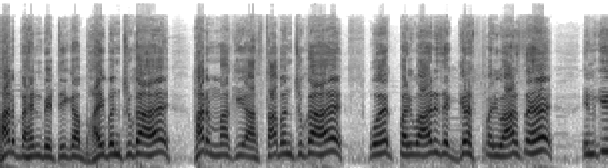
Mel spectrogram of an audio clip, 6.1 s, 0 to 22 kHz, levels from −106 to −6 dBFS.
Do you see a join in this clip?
no; 0 cuts

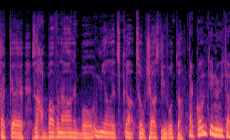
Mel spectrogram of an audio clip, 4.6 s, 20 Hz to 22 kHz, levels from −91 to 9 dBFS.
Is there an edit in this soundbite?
yes; 1 cut; at 3.7 s

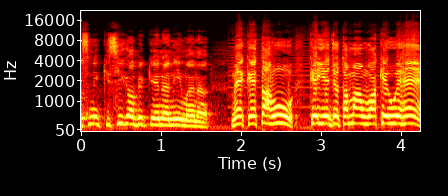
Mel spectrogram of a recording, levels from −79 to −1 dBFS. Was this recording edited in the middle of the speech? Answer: yes; 1 cut; at 1.8 s

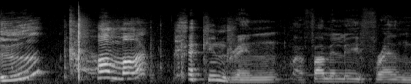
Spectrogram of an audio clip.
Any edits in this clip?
yes; 1 cut; at 2.0 s

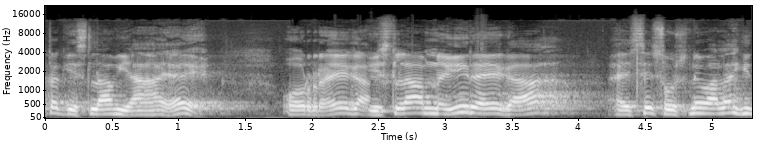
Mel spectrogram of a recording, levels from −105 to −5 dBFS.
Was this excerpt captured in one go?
no; 1 cut; at 2.4 s

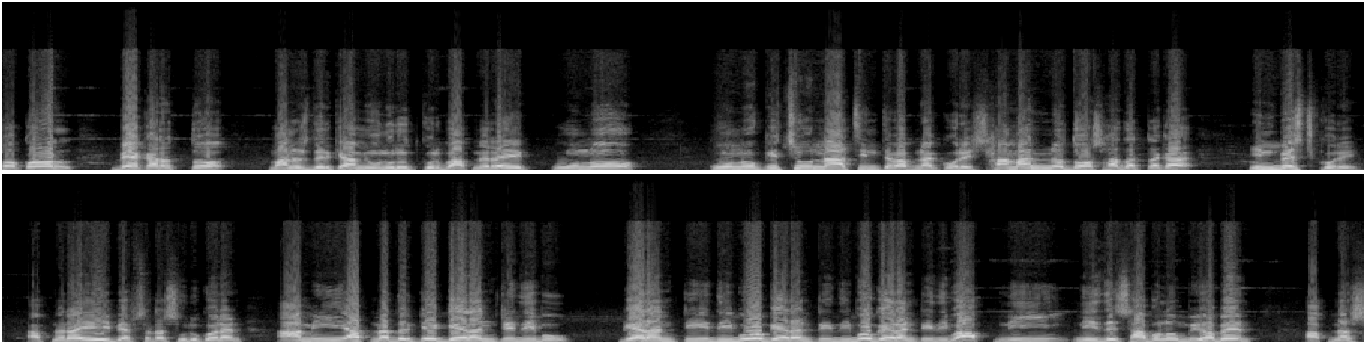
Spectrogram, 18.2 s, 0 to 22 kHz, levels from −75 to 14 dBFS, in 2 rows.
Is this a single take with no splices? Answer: yes; 0 cuts

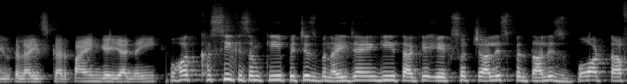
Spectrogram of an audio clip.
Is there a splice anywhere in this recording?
yes; 1 cut; at 1.7 s

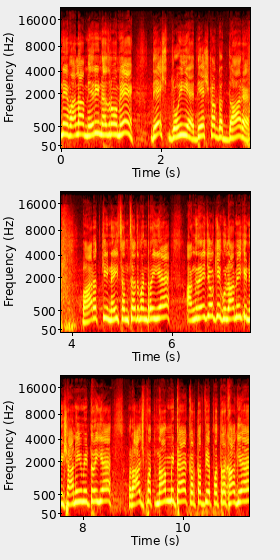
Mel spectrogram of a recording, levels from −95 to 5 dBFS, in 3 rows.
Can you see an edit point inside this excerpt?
no; 0 cuts

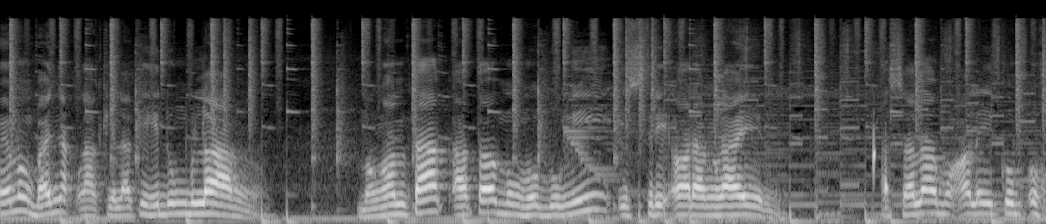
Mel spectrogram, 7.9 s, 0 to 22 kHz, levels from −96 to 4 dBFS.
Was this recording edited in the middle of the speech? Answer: no; 0 cuts

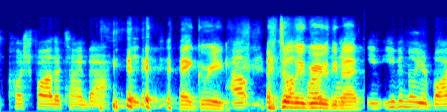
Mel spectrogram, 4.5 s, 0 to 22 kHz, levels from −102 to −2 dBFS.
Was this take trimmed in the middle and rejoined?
yes; 1 cut; at 3.6 s

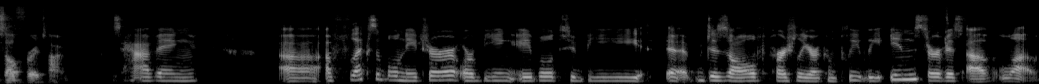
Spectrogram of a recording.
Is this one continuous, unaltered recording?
no; 1 cut; at 1.1 s

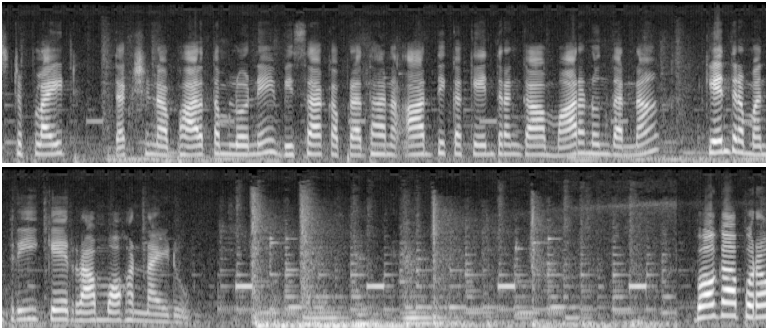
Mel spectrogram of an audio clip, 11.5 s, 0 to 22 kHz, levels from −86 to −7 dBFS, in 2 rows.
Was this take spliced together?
no; 0 cuts

